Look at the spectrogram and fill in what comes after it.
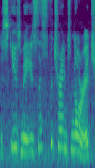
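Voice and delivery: poor put-on British accent. Recalling what popped out of their mouth when asking someone, bad British accent. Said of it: "that's not a very good impersonation of a uh, British accent".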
